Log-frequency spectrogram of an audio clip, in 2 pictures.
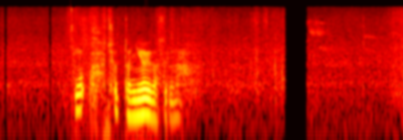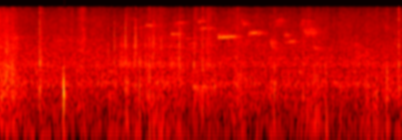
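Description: A small bird splashes in still water.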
